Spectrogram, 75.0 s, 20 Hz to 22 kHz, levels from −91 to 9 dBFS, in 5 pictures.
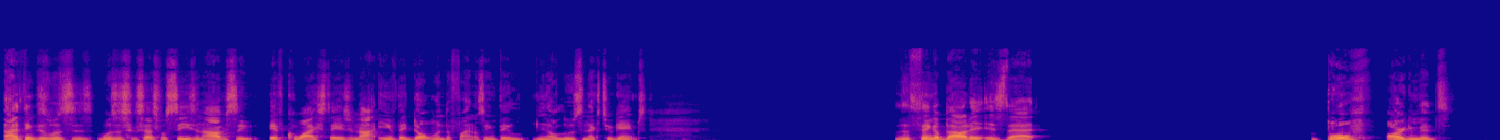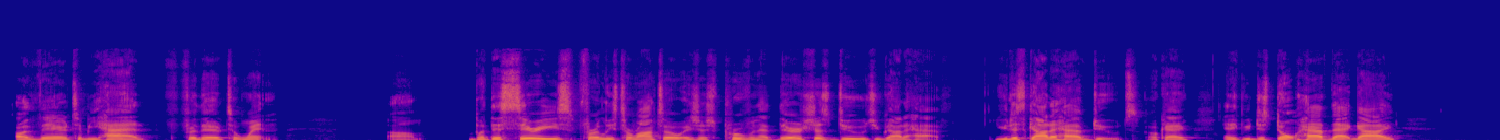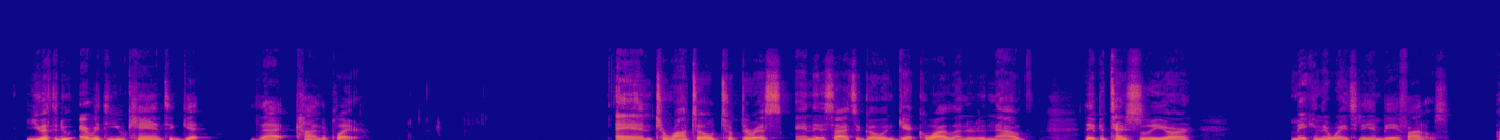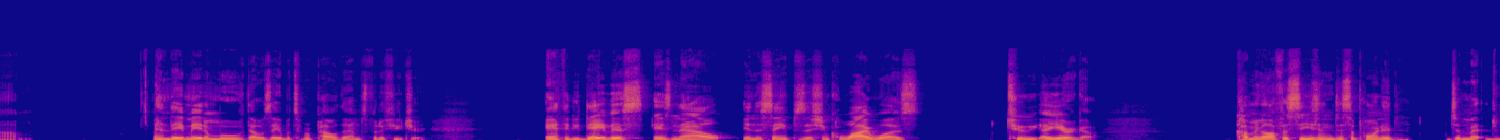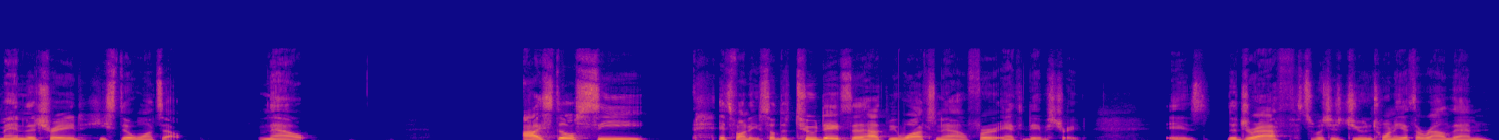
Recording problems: none

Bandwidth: 14.5 kHz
